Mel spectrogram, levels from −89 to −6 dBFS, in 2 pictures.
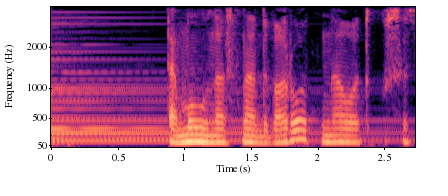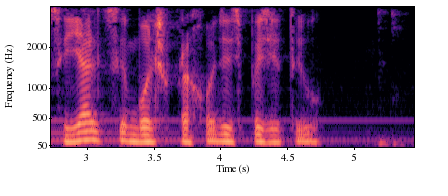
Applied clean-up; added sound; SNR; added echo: none; Acoustic guitar; 10 dB; none.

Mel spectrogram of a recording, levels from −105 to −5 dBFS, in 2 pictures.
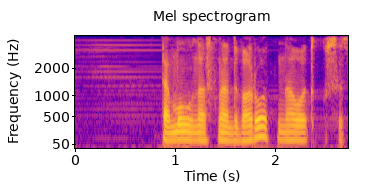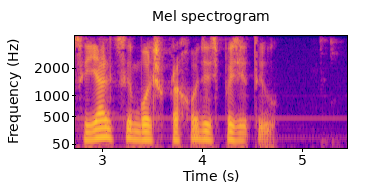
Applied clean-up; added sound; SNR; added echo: neural separator model SepFormer WHAM!.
